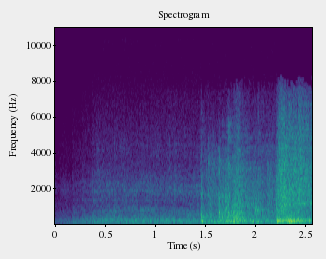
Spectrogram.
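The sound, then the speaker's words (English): The lid of an outer casing is put back and a locker door is shut: two short knocking thuds, the second louder, over a low continuous background. “He replaces the lid of the outer casing, then shuts the locker door.”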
